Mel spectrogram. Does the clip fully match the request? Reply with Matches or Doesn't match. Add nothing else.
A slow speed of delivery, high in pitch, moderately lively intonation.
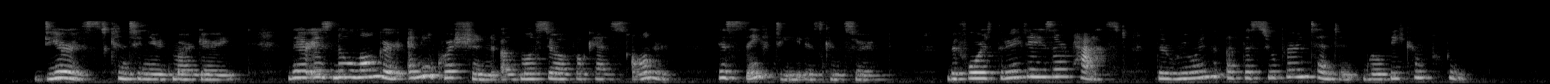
Matches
